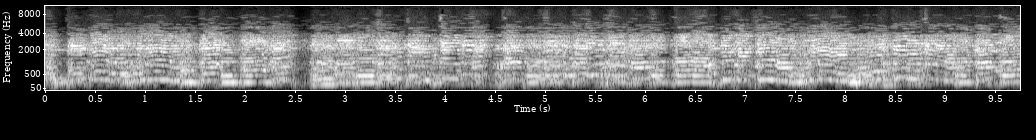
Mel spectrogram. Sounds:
strum
musical instrument
plucked string instrument
guitar
music

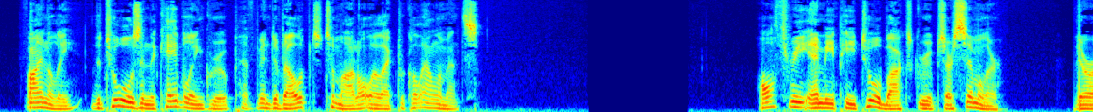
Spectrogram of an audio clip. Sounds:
speech

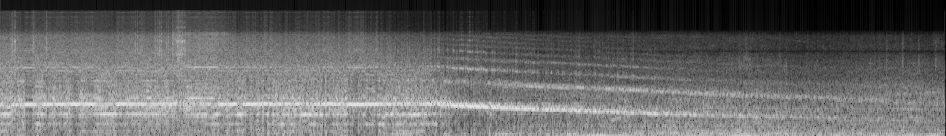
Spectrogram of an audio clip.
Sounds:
vehicle

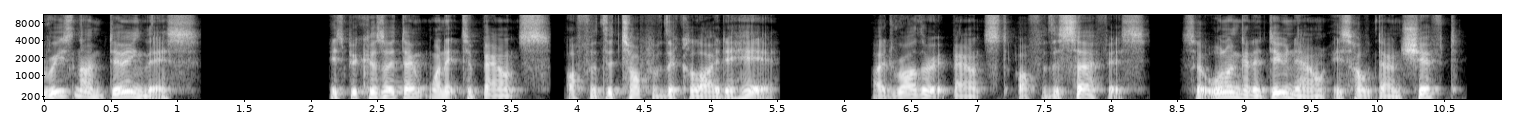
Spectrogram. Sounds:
speech

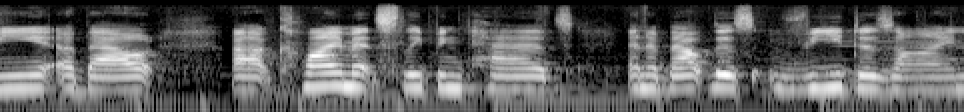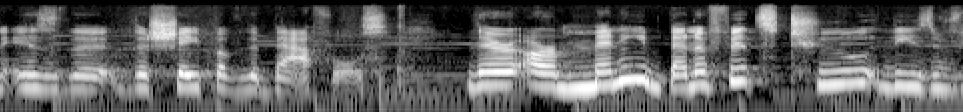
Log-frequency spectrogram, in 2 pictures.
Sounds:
music
speech

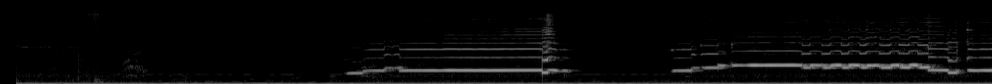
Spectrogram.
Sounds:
flute
music

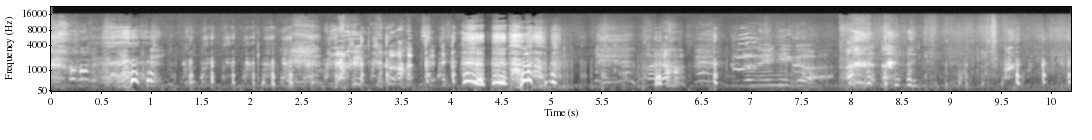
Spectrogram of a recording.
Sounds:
speech

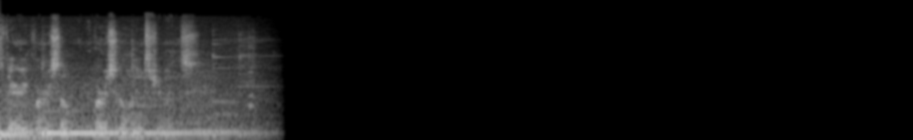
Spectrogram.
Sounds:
plucked string instrument
musical instrument
speech
guitar
music

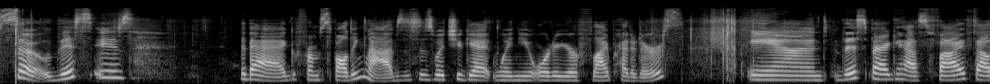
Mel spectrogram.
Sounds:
speech

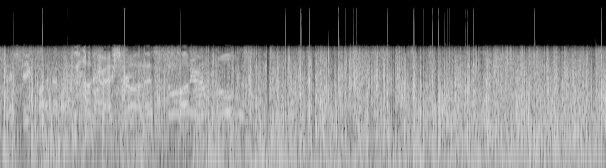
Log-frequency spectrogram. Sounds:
speech

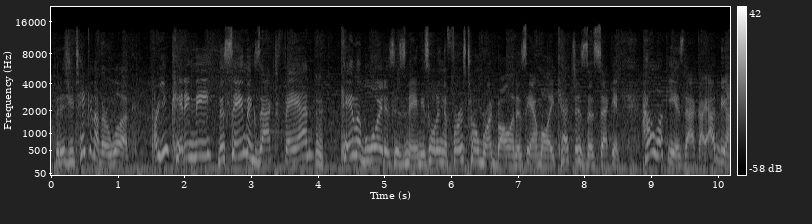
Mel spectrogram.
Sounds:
speech
music

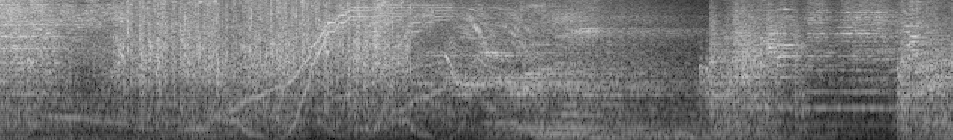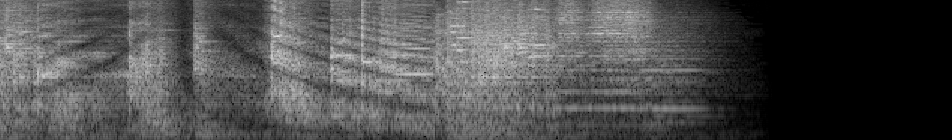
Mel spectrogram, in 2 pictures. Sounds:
sound effect

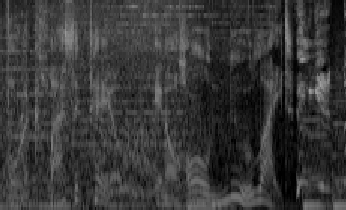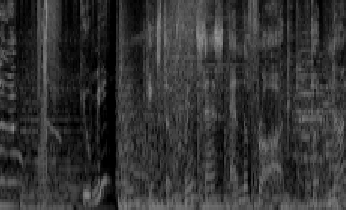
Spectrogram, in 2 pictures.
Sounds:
music
speech

